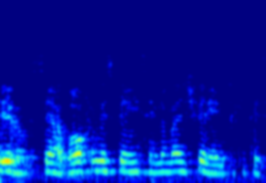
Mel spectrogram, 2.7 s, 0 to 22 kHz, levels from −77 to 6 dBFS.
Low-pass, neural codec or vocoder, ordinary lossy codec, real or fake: 7.2 kHz; vocoder, 44.1 kHz, 128 mel bands, Pupu-Vocoder; none; fake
